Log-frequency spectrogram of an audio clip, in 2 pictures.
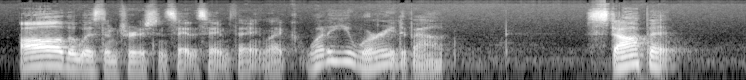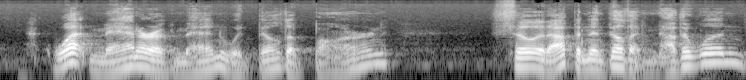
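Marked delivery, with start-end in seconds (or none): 2.3-11.2 mock, dripping sarcasm with swooping delivery. Quoting Jesus on worrying about money: imitating Jesus dripping with sarcasm. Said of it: "dripping with sarcasm".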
